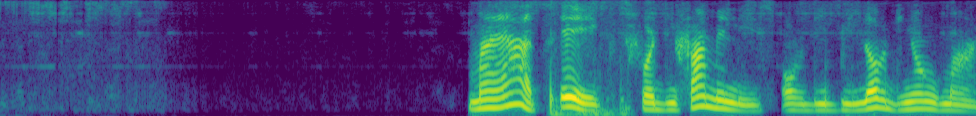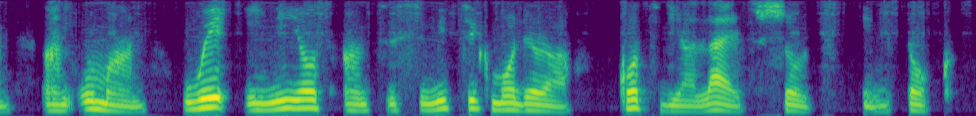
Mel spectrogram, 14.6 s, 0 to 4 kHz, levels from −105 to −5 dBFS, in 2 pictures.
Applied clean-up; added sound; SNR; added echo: neural separator model SepFormer DNS4.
